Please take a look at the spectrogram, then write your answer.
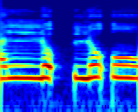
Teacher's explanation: کلمت اللؤلؤ میں حرف اللام پہ تشدید ہے تو ہمیں 2 حرف کے برابر لام کو پڑھنا ہے۔ یہاں واو پہ حمزہ ہے اور اس پہ جزم ہے تو ہم جزم کو ظاہر کریں گے۔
